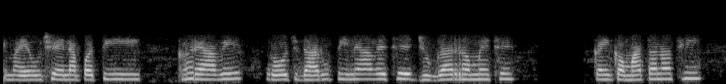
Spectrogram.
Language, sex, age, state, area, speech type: Gujarati, female, 30-45, Gujarat, urban, conversation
